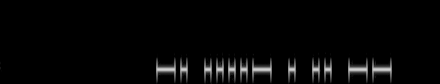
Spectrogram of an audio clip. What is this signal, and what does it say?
Morse code, heard as a keyed tone, about 21 wpm, 700 Hz. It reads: N4EIM
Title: Speed Racing - USA Call Signs 17wpm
